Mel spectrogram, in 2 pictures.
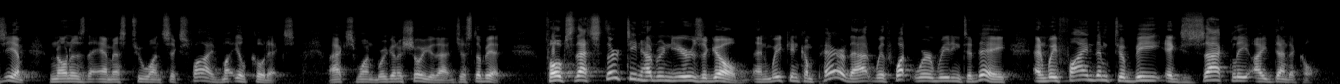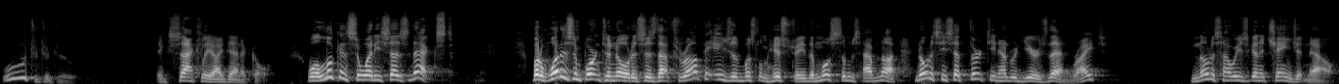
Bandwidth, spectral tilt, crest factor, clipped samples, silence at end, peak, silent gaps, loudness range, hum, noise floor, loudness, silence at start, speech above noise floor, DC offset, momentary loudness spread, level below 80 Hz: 12.5 kHz; -5.5 dB/octave; 22 dB; under 0.1%; 0.1 s; -2 dBFS; none; 9 LU; none; -72 dBFS; -24 LUFS; 0 s; 49 dB; under 0.1%; 12 LU; -70 dBFS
